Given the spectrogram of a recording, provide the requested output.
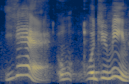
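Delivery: high-pitched confused reply; innocent bafflement. Retold or imitated. Retold innocent confusion at friends' shock.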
